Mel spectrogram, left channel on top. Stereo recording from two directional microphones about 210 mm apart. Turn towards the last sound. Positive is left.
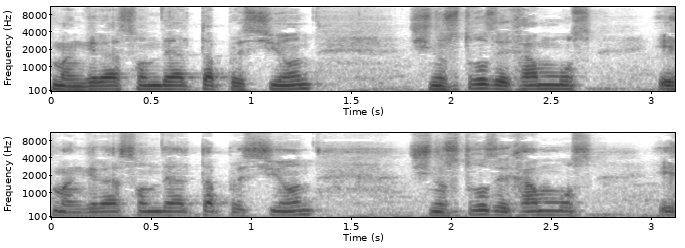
turn(degrees=15)  # may be behind; listen again after turning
